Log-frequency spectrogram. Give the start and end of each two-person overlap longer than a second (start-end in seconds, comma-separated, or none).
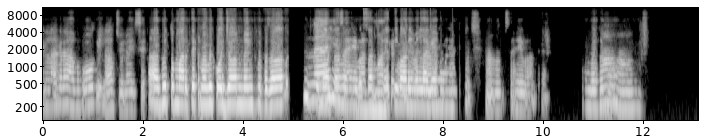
5.4-8.3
